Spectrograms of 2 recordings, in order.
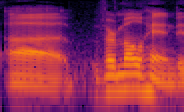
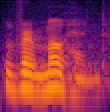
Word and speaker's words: Vermogend: On the way, you can look at the map and see the town's name is Vermohind. It's Vermogend, but the G is pronounced with an H. – Okay. Vermohind.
